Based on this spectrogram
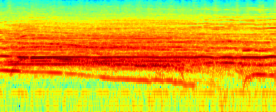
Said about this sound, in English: So in three, I would like to hear the biggest cheer that you think you can do, okay? Are we ready? Are we ready? Three, two, one, go!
